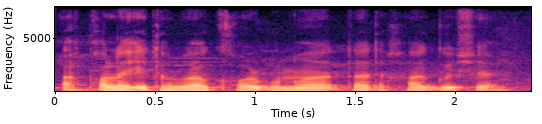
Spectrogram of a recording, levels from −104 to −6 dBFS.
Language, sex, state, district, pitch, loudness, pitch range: Assamese, male, Assam, Kamrup Metropolitan, 130 Hz, -17 LUFS, 125-135 Hz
